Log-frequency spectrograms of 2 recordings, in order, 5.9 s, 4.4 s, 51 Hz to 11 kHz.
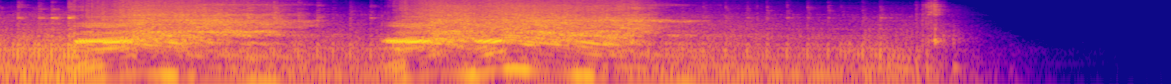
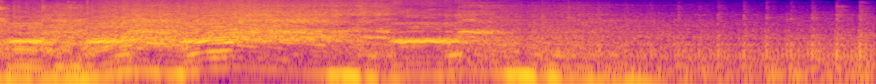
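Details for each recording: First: Crisp two-stroke snarl rising cleanly through two throttle blips on a Ryobi 3818 chainsaw after carb repair and high/low mixture adjustment; it starts well and runs healthy after long storage, though idle is slightly low. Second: Ryobi 3818 chainsaw that sat all summer and stalled at idle, after carburetor fuel diaphragm service: the buzzy two-stroke revs high, then sags and hunts unevenly instead of holding idle. Rough idle; the carburetor needs adjusting.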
